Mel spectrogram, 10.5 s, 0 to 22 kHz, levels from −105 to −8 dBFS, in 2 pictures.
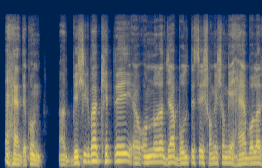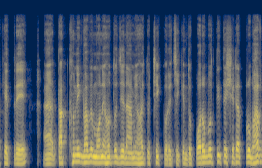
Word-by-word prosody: এ -, -, +5 dB
হ্যাঁ। 110 Hz, -3 st, +4 dB
দেখুন 105 Hz, +2 st, 0 dB, 0.5 s
আ -, -, -3 dB, 0.2 s
বেশিরভাগ 155 Hz, +6 st, +4 dB
ক্ষেত্রেই 170 Hz, +1 st, +3 dB
অ্যা 125 Hz, -, -2 dB, 0.2 s
অন্যরা 150 Hz, +2 st, +4 dB
যা 140 Hz, +1 st, +4 dB, 0.2 s
বলতেছে, 130 Hz, +2 st, -1 dB
সঙ্গে, 120 Hz, +2 st, -3 dB
সঙ্গে 130 Hz, -1 st, -1 dB
হ্যাঁ 115 Hz, +3 st, +1 dB
বলার 125 Hz, +1 st, +1 dB
ক্ষেত্রে 115 Hz, -2 st, -2 dB, 0.5 s
অ্যা 110 Hz, -, -2 dB, 0.2 s
তাৎক্ষণিকভাবে 145 Hz, +3 st, +1 dB
মনে 135 Hz, +1 st, +4 dB
হতো 135 Hz, +1 st, 0 dB
যে, 140 Hz, -, +3 dB
"না, 125 Hz, -, -1 dB
আমি 125 Hz, 0 st, -2 dB
হয়তো 125 Hz, 0 st, -3 dB
ঠিক 140 Hz, -, -2 dB
করেছি।" 105 Hz, -2 st, -5 dB
কিন্তু 115 Hz, -2 st, -3 dB
পরবর্তীতে 145 Hz, +4 st, 0 dB
সেটার 145 Hz, -1 st, -1 dB
প্রভাব 140 Hz, +1 st, +2 dB
135 Hz, 165 wpm, -22 LUFS, 125-150 Hz, 0.5 s, এ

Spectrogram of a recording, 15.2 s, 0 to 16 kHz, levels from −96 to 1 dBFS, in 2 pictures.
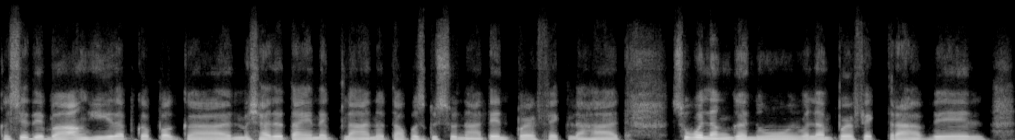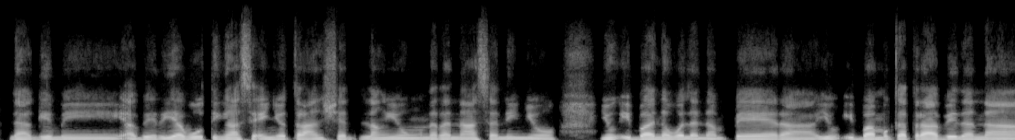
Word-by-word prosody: Kasi, 175 Hz, +2 st, -3 dB
'di 170 Hz, -, +2 dB
ba, 155 Hz, -1 st, +2 dB
ang 175 Hz, -, +1 dB
hirap 160 Hz, +1 st, 0 dB
kapagka 145 Hz, -2 st, -2 dB
masyado 160 Hz, +1 st, 0 dB
tayong 150 Hz, -2 st, 0 dB
nagplano. 145 Hz, +1 st, -3 dB
Tapos 150 Hz, 0 st, -4 dB
gusto 145 Hz, 0 st, -5 dB
natin 145 Hz, +3 st, -1 dB
perfect 140 Hz, -1 st, -3 dB
lahat. 135 Hz, 0 st, -4 dB, 0.3 s
So, 195 Hz, -, -1 dB
walang 195 Hz, -3 st, +4 dB
gano'n, 170 Hz, +2 st, +1 dB
walang 155 Hz, -1 st, 0 dB
perfect 160 Hz, 0 st, -2 dB
travel 150 Hz, +2 st, -1 dB, 0.3 s
lagi 155 Hz, 0 st, 0 dB
may 145 Hz, -2 st, -1 dB
aberya. 140 Hz, +3 st, +2 dB
Buti 160 Hz, +1 st, +1 dB
nga 155 Hz, -1 st, +2 dB
sainyo 160 Hz, +5 st, 0 dB
transient 150 Hz, -1 st, -1 dB
lang 150 Hz, 0 st, 0 dB
yung 145 Hz, 0 st, 0 dB
naranasan 150 Hz, -1 st, 0 dB
ninyo, 145 Hz, -1 st, -1 dB, 0.3 s
yung 180 Hz, -1 st, +1 dB
iba 170 Hz, +2 st, +3 dB
nawalan 145 Hz, -3 st, +3 dB
ng 140 Hz, 0 st, -1 dB
pera, 160 Hz, -4 st, +1 dB
yung 145 Hz, 0 st, 0 dB
iba 165 Hz, +2 st, +3 dB
magta-travel 155 Hz, -3 st, +3 dB
na 170 Hz, +1 st, +2 dB
na 150 Hz, -3 st, +1 dB
155 Hz, 160 wpm, -23 LUFS, 145-160 Hz, 0.3 s, walang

